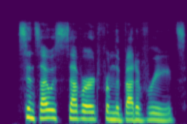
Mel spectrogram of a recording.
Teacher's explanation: 5 iambic feet, 10 syllables, alternating unstressed and stressed, per line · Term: iambic pentameter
